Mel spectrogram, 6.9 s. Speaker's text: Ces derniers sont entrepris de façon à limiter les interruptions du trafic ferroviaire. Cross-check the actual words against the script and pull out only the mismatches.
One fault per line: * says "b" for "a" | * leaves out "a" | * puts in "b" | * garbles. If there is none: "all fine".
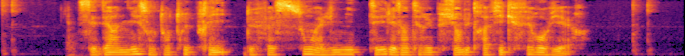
all fine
